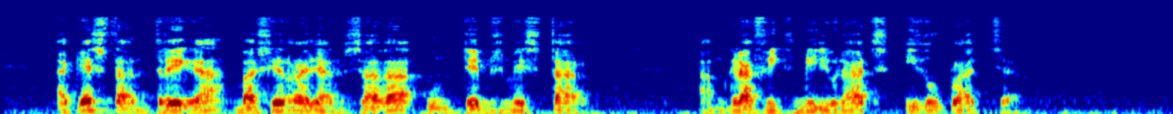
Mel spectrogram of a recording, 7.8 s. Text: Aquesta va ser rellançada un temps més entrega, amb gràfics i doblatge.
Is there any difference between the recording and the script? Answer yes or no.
yes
